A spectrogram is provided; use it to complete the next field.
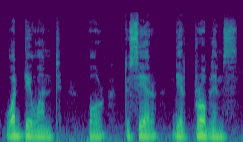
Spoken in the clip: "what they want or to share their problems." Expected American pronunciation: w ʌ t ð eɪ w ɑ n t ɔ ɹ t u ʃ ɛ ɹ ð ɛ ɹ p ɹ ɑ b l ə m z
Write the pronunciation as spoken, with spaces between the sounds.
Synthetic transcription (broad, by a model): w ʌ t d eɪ w ɑ n t ɔ ɹ t u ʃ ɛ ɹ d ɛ ɹ p ɹ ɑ b l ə m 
